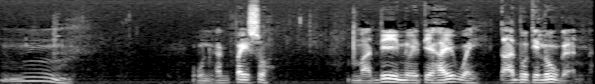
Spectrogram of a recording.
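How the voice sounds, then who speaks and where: Animated, husky, authoritative father played by a man. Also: on the low side, takes it slowly, heavily acted. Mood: matter-of-fact. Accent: Ilocano. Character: authoritative, well-off father of a college son. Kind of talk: Ilocano radio drama acting.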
